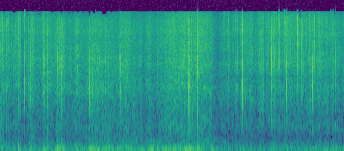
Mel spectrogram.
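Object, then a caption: Small burlap jute pouch. A small burlap jute pouch, partly folded and held close to the microphone, is scratched with long nails. The result is a steady run of dry, rough scratching and crinkling, with quick bright rasps over a soft low rumble.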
